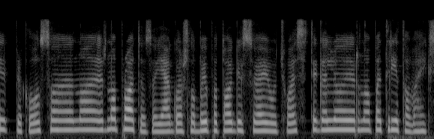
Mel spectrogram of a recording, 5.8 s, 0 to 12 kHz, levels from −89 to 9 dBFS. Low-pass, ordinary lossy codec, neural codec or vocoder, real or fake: 7.2 kHz; Opus, 64 kbps; none; real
